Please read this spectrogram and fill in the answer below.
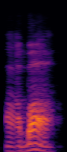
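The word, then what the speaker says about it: אבא: Abba. There, Say Abba. Abba, and Yes. the aleph on the end is silent.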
